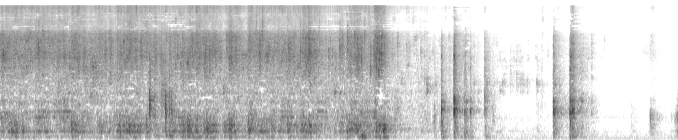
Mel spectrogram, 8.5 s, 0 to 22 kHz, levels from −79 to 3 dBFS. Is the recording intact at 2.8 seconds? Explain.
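No. At 2.8 s, as throughout, nothing sounds above 18.5 kHz and layered artefacts overlap, likely from transcoding between lossy codecs, consistent with MP3 followed by low-rate HE-AAC.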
